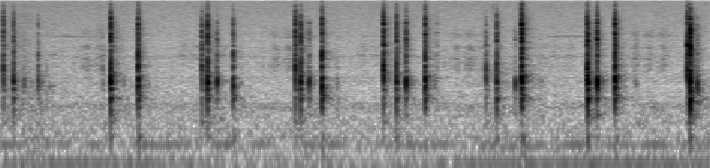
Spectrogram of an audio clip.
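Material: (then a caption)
Cardboard. Long acrylic nails tap and scratch on the top edge of a hollow Tazo Wild Sweet Orange cardboard tea box standing on a table. The result is an irregular run of quiet, sharp, papery clicks with a hollow mid-range knock, each dying away almost instantly over a faint low hum.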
